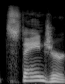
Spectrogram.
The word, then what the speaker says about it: Stanger: That was my parents had always said Stanger growing up, and but anybody I would meet would always just default to Stanger if they didn't know the pronunciation.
